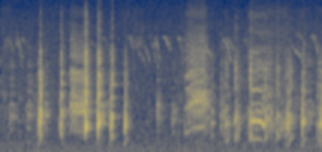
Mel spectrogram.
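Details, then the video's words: Flock of chickens with hens clucking: sharp separate clucks in the first half, then a noisy burst of overlapping squawks and thin chirps. "Chicken Sounds Noises Hens Clucking Roosters Crowing"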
